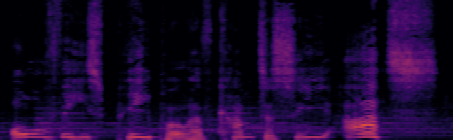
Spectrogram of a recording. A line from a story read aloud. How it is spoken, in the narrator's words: she sighed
